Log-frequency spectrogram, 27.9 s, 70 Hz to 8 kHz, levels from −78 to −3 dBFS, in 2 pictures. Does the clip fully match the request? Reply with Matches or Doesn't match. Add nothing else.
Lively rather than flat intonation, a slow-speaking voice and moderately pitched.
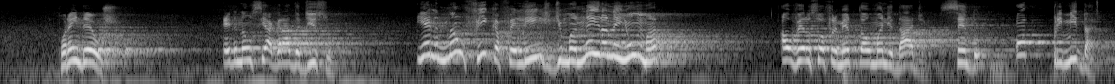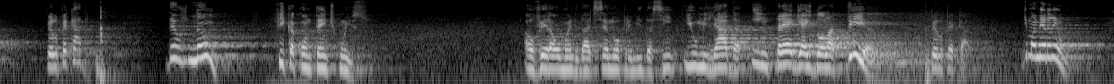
Doesn't match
